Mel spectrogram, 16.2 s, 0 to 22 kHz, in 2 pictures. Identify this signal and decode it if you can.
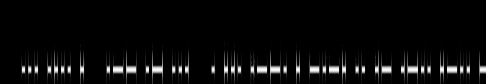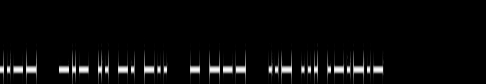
Morse code, heard as a keyed tone, about 22 wpm, 700 Hz. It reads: SHE WAS ESPECIALLY KIND TO US.
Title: Sentences from Top 700 Words 22wpm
